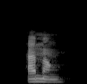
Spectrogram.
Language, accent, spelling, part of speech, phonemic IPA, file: French, France, Amand, proper noun, /a.mɑ̃/, LL-Q150 (fra)-Amand.wav
- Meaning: a male given name, feminine equivalent Amanda and Amandine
